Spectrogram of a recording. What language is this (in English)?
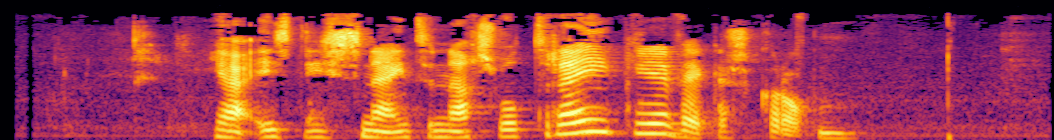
Western Frisian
